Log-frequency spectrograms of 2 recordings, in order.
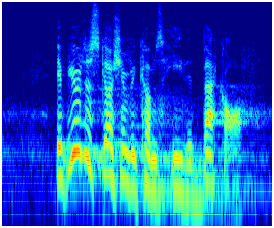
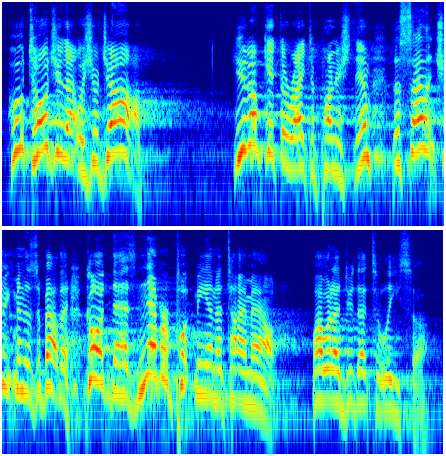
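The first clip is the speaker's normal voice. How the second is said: raised, forceful preacher voice; full-force preaching; 7 semitones higher, 5 dB louder than usual. Real, not acted. Preacher confronting couples over the silent treatment, full-force preaching. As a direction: challenge them hard, building in pitch and volume.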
